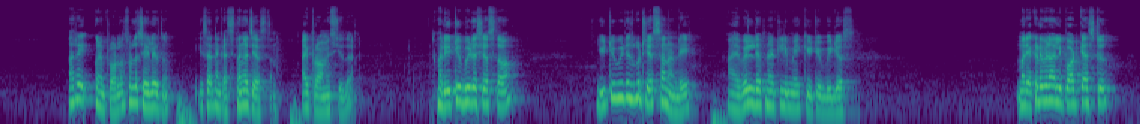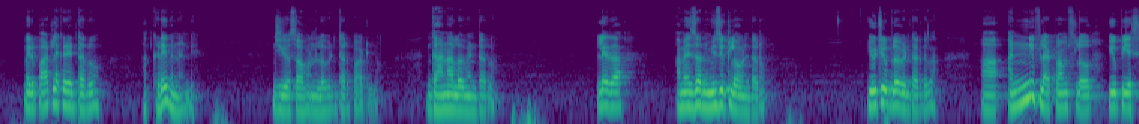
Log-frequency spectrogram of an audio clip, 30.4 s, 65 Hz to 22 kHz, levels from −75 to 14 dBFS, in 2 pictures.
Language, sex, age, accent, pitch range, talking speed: Telugu, male, 20-39, native, 125-170 Hz, 105 wpm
